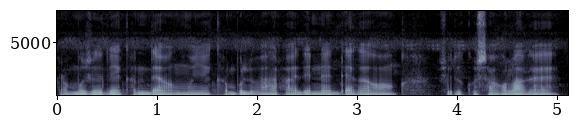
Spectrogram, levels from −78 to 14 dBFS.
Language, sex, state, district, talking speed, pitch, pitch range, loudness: Chakma, male, Tripura, Unakoti, 150 wpm, 90 Hz, 85-90 Hz, -20 LUFS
